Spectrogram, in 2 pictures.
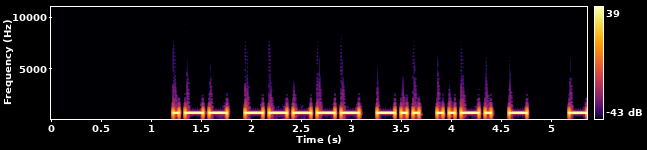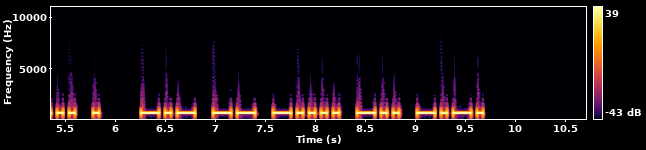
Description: Morse code, heard as a keyed tone, about 20 wpm, 700 Hz. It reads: W0DFT DE KM6DC
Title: USA Callsign DE Callsign - 5 Characters - 20wpm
